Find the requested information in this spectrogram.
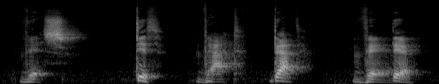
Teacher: The voice TH becomes a D.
